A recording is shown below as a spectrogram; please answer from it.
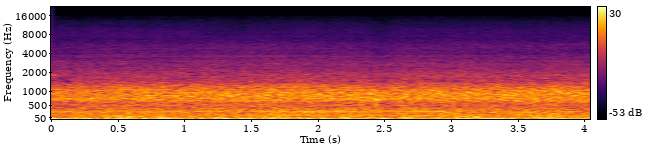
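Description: Steady wind rush and road noise of a 2016 Honda Gold Wing touring motorcycle cruising at highway speed, heard through wind on the microphone, with the low, even hum of its flat-six engine underneath.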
